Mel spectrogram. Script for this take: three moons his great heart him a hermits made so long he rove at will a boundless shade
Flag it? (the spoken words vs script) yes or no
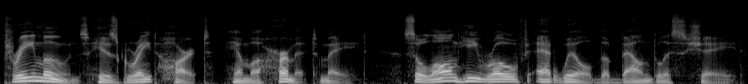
yes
